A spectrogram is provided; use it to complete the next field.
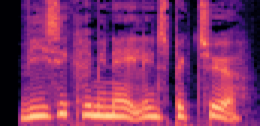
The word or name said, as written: vicekriminalinspektør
